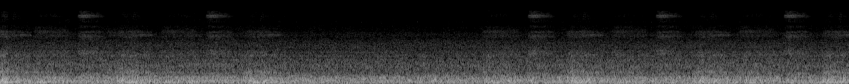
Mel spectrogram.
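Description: Low, steady rumbling noise with a faint high swish repeating about every second and a quarter, the swishes dropping out for a few seconds in the middle.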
